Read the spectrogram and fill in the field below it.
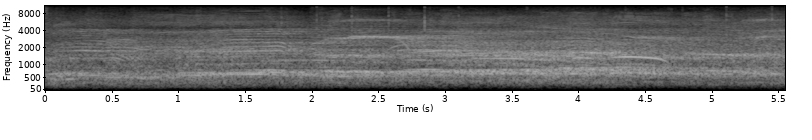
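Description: A crowd of spectators chatters loudly in an echoing hall.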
